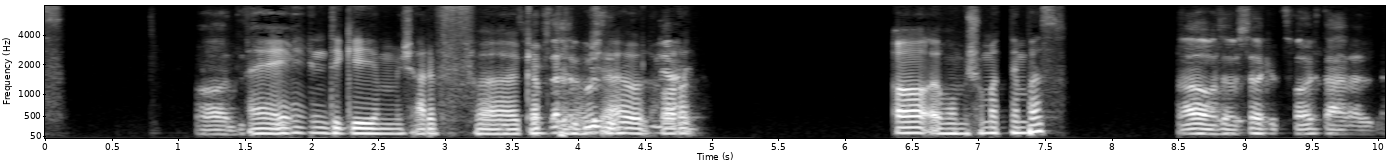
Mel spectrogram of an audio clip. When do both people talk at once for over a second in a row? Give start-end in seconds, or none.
3.4-4.9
